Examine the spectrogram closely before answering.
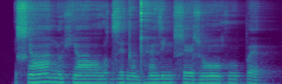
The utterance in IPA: ɕ ãː n o ç ãː ðˤ u d z e d ã ɖʱ ɛ̃ z e ɲ ɬ e ɮ õː x uː p ɛ

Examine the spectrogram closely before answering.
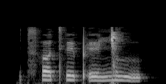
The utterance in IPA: t͡sʰ ɔ tʰ ø pʼ ø ŋ͡ǀ u

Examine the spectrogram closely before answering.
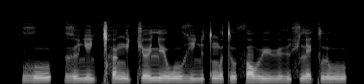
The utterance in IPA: ɣ u | ɣ ø ʎ e ʎ ǀʰ œ ŋ e c ø lʲ ø w u ɣ i ʎ u t ŋʷ e t u θ ɔ β y β y ð y ç l e k l u

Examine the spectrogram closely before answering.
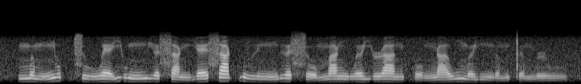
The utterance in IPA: m ə˨˩ m ɲ o˦˥ p̚ s u˨˩ w ɛ˨˩˦ j u˧ ŋ m i˧ ə̯ s a˨˩ ŋ j ɛ˧˥ s a˦˥ k̚ v ɨ˨˩ n ŋ ɨ˧ ə̯ s o˨˩˨ m a˧ ŋ w ə˧ j ɹ a˧ n k o˨˩ ŋ a˧˥ w m ə˧ j ŋ ə˨˩˦ m t̪ ə˨˩˨ m ɹ u˨˩

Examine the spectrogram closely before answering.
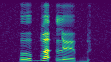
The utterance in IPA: o b a ʔ l ø b

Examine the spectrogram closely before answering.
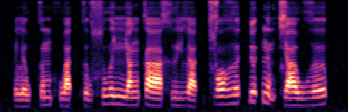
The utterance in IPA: l ə˧˩ w k ə˧ m h w a˨˩ t̚ k ə̰˧˨ w s u˧ ə̯ ɲ a˨˦ ŋ k aː˧ x ɨ˧ j l a˨˩ t̚ t͡ɕ ɔ˧ ɣ ə˦˥ t̚ ɗ ə˦˥ t̚ n ə̰˧˨ m t͡ɕ aː˧ w ɣ əː˦˥ p̚

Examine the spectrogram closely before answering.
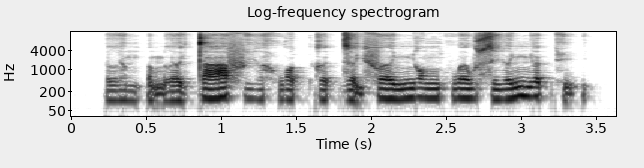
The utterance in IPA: l ə̤˨˩ m ʔ ə̰˧˨ m l ə˧˩ j t̪ aː˨˦ f i̤˨˩ ə̯ h w ɔ˨˩ t̚ k ə˨˩ t̚ z ə̰˧˨ j f əː˧ ɲ ɔ˧ ŋ h w ə˧ w s i˨˦ ə̯ ɲ əː˦˥ t̚ h ḭ˧˨ ʔ

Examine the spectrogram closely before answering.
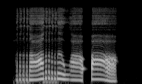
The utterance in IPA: r ɑ r ə w ɑ ʔ ɑ

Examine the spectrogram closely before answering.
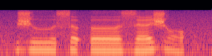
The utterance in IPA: ʒ ɯː s ə ʔ əː z ɛ ʒ ɔ̤

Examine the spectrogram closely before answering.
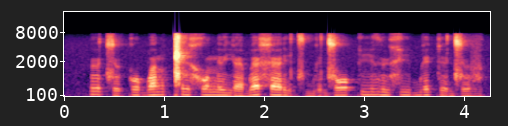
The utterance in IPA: ʏ˦ t͡s ʏ˨ k ʊ˧ b ɐ˦ n ǁ ɪ˦ x ʊ˦ n ɪ˧ j ɛ˨ b ɛ˦ x ɛ˧ ɾ i˨ t͡s b ɪ˨ d͡z o˦ k i˦ ð y˧ x i˧ b e˦ k ɪ˧ d͡z ʏ˧ v

